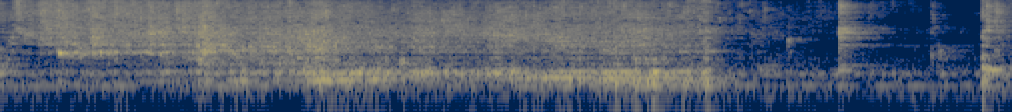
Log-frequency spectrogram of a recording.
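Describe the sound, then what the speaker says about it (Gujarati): Water pours steadily into a clay pot, a loud, close, continuous rushing stream that thins out near the end, followed by two short splashes. "હવે તેની અંદર આપણે પાણી રેડીશું"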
